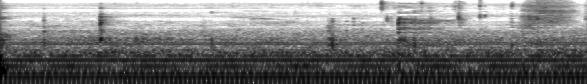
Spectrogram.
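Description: Quiet room tone: a low steady hum with a few faint, soft clicks.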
